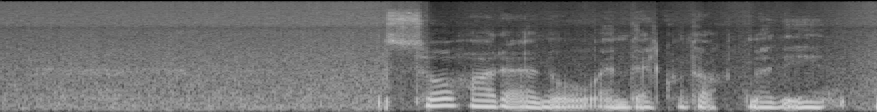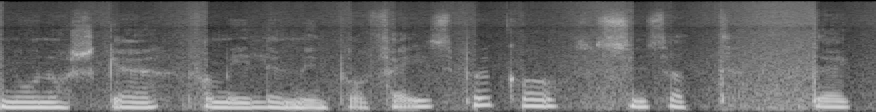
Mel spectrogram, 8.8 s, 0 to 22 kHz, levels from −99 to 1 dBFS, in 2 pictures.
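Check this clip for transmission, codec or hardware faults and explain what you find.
One hardware-side fault is present: gain pumping, throughout the speech. The gain swings by roughly 20 dB, pulled down on every loud syllable, likely from excessive input gain with a fast limiter clamping it. The room noise sits about 30 dB below the speech.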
